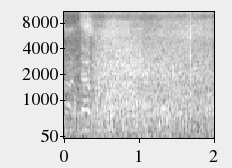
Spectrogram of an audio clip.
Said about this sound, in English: On the island of Maui, boats dart across the water every day.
